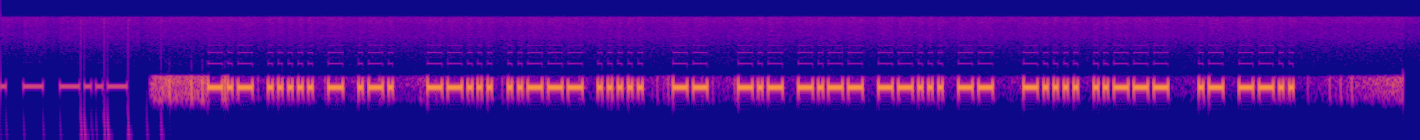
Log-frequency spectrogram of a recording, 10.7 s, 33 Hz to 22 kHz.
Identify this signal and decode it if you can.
Morse code, heard as a keyed tone, about 32 wpm, 380 Hz. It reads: K5TR 725 M KY7M 62 AZ
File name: CW-SS-k5tr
